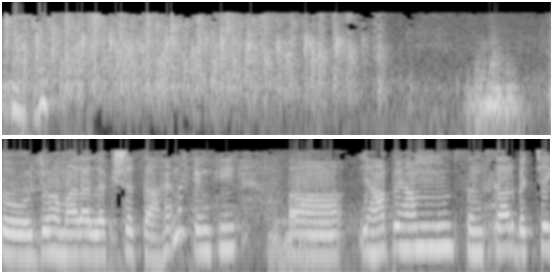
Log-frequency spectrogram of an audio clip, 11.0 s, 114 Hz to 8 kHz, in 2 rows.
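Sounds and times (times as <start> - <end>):
audience clapping: 0.0 - 4.0
speech: 0.1 - 0.8, 5.5 - 10.9.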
